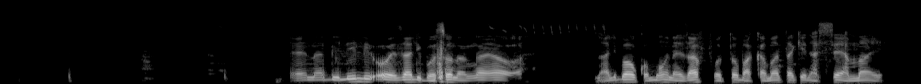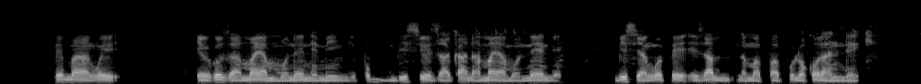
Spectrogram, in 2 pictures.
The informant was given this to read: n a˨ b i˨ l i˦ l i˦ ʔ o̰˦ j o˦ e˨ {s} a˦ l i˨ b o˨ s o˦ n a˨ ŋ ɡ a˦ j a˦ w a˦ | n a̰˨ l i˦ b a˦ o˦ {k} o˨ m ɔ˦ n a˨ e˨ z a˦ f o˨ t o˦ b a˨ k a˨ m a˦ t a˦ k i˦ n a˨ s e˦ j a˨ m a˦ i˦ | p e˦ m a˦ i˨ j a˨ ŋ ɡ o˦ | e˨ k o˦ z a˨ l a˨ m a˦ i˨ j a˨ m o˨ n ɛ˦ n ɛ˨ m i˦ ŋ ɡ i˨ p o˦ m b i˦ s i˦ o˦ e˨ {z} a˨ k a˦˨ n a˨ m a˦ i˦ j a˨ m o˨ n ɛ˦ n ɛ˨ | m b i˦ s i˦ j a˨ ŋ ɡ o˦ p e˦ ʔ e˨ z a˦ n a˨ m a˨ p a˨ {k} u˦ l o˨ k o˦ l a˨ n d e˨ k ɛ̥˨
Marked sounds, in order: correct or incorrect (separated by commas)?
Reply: incorrect, correct, correct, incorrect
